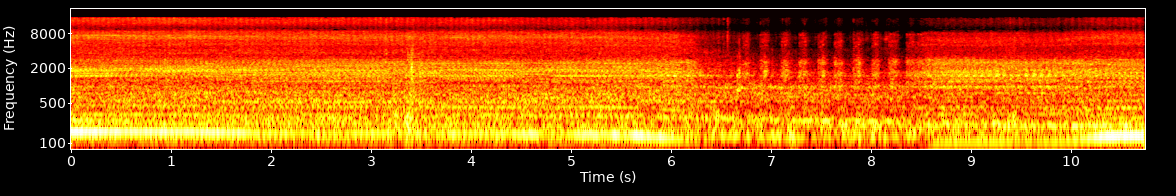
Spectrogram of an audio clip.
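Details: 1999 Ford F-250 Super Duty 7.3L diesel, 155k miles, chip/tuner and aftermarket intake, exhaust: uneven low thrum pulsing about four times a second at idle; rough idle, owner suspects burnt valve cover gasket harness firing the wrong injector.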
